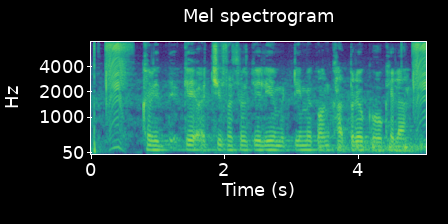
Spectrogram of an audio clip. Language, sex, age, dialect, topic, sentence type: Bhojpuri, male, 18-24, Western, agriculture, question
